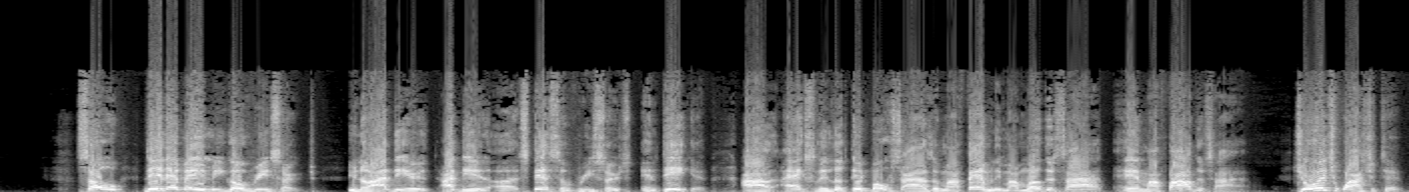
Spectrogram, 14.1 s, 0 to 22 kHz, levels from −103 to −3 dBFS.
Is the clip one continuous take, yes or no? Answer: no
